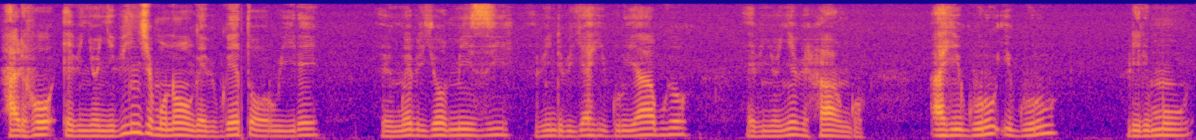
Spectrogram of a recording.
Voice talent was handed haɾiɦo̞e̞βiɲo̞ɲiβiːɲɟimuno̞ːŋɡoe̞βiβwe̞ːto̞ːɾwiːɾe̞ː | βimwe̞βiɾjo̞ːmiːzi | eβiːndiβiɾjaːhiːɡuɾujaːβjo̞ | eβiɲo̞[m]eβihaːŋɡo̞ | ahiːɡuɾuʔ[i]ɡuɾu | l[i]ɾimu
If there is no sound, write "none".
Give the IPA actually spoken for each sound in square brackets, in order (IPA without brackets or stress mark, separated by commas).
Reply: ɲ, i, i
